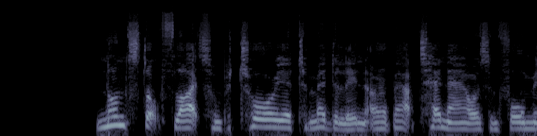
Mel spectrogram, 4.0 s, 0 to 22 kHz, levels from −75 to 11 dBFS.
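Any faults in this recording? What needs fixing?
Throughout the speech, the sound is grainy, rough and noisy rather than muffled, pointing likely to Opus compression in its CELT mode at a low rate that fits about 16 kbps. Starved bands are filled with folded or noise energy. A spectrogram shows full bandwidth, but harmonics break into speckled noise instead of clean lines. Encoding at a higher bitrate, around 32 kbps or more, would prevent it.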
